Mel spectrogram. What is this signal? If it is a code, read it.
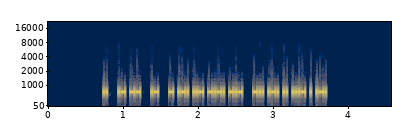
Morse code, heard as a keyed tone, about 70 wpm, 700 Hz. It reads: I AM A TRUCK DRIVER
